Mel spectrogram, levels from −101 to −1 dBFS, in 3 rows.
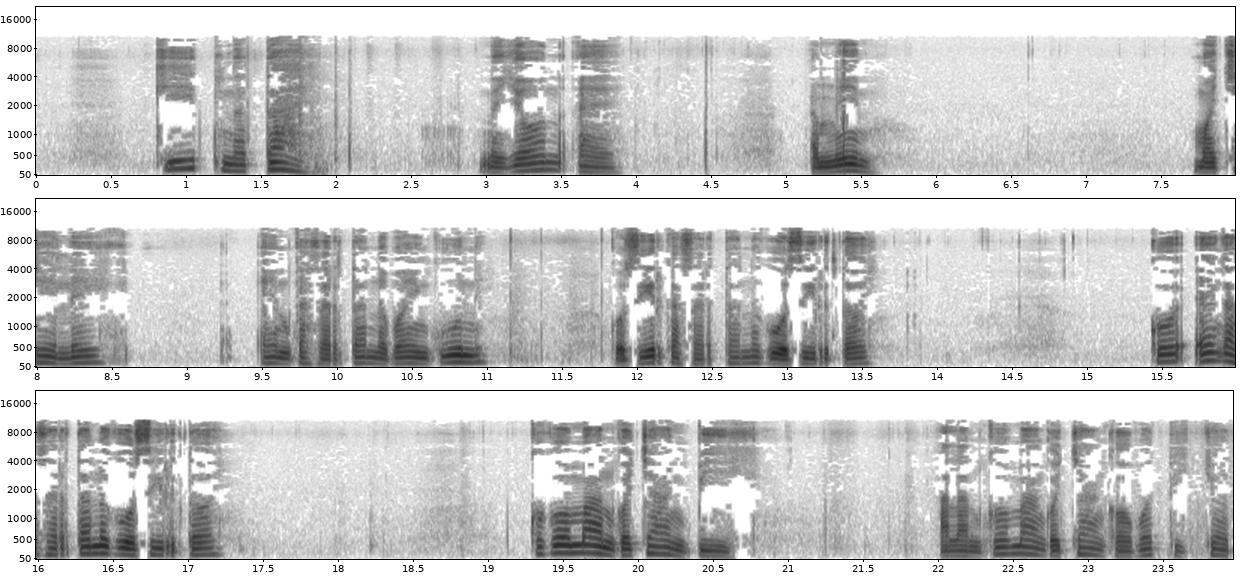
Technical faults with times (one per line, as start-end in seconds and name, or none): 0.00-23.97 MP3 compression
